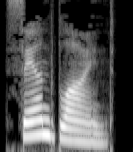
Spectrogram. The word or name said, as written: sand-blind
